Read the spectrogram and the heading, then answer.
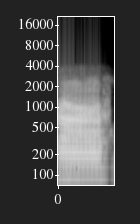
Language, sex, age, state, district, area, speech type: Assamese, male, 30-45, Assam, Nagaon, rural, conversation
